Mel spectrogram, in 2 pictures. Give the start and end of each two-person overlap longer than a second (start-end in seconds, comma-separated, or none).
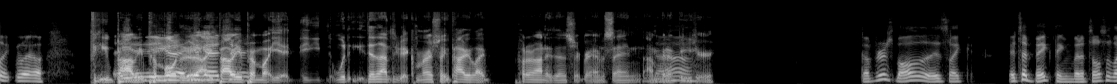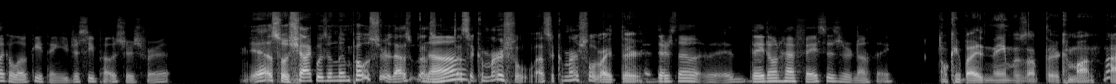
1.1-2.5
